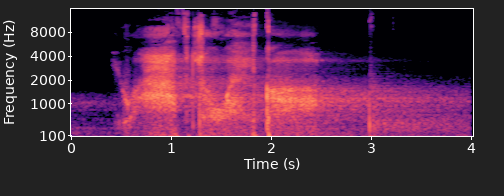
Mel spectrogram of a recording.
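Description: A person whispering loudly and breathily for about two seconds, starting about half a second in, with a few sharp clicks near the end.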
